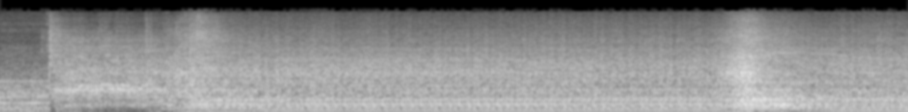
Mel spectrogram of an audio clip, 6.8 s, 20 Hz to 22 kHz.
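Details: Cummins diesel swapped into a 1942 Chevy truck, first start testing temporary wiring, turbo not hooked up: cranks, catches within a second on first turns and settles into a steady even idle, no knocks or misses; normal start-up.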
